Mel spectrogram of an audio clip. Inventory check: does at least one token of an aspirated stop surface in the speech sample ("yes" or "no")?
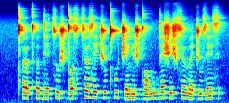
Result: yes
